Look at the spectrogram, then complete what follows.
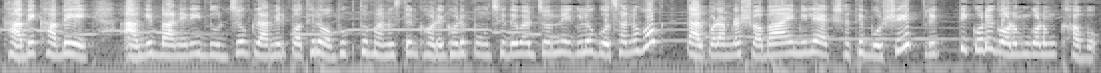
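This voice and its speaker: A woman's voice: sits high, fairly even intonation, a little fast, a bit bright, faint music behind. A woman voicing a devoted, hopeful village wife in a Bengali cartoon story, earnest and encouraging. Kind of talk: Bengali animated moral story dialogue.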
